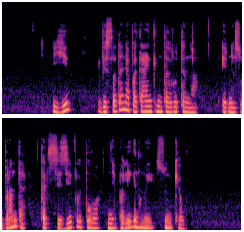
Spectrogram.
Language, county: Lithuanian, Klaipėda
